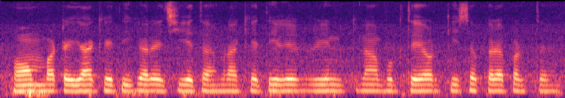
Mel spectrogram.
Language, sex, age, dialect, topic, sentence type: Maithili, male, 18-24, Angika, banking, question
